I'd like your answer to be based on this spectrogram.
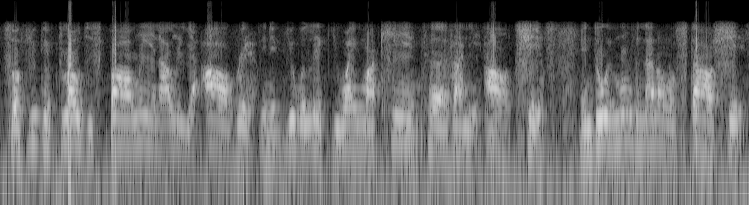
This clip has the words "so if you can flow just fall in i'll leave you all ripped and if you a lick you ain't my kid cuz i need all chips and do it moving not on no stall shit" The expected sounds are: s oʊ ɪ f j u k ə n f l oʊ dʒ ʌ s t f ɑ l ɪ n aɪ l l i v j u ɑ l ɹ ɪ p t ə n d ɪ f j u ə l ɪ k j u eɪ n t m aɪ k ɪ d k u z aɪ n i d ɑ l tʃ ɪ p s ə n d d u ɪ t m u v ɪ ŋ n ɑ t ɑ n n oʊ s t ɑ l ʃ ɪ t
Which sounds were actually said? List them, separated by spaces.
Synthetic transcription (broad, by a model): s oʊ ɪ f j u k ə n f l oʊ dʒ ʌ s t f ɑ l ɪ n aɪ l l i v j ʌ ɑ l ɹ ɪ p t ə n ɪ f j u ə l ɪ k j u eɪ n m aɪ k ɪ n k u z aɪ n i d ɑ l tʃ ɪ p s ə n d d u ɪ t m u v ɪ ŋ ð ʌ t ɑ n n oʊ s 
